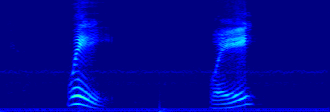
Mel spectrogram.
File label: "wei", Chinese; CTCFL; University of Oxford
